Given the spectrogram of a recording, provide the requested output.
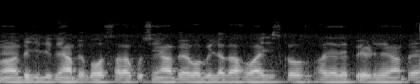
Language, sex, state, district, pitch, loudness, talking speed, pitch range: Hindi, male, Haryana, Rohtak, 105 Hz, -19 LUFS, 315 wpm, 105-110 Hz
